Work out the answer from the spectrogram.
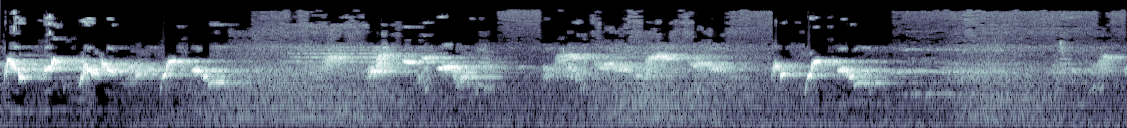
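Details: Red-whiskered bulbul song made of lively warbling phrases repeated roughly every second, each a quick run of liquid up-and-down notes, over faint background hum.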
